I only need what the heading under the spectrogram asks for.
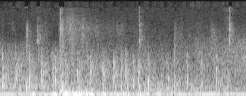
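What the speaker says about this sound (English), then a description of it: "I do still hear gunfire, but it sounds kind of far away to me" Gunfire from a video game, with scattered sharp reports and bursts spread through the clip over a steady low hum, sounding somewhat distant and moderately quiet.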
